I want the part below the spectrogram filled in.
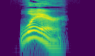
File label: "ware", us male; everyone-can-use-english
